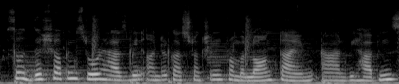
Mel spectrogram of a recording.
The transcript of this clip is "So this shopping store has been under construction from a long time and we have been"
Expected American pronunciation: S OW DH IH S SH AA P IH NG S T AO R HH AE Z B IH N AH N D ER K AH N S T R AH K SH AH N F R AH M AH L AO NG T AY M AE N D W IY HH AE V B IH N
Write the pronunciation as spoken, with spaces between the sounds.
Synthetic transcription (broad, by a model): S OW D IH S SH AA P IH NG S T AO R HH AE Z B IH N AH N D ER K AH N S T R AH K SH AH N F R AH M AH L AO NG T AY M AE N D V IY HH AE V B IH N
